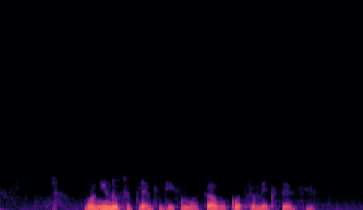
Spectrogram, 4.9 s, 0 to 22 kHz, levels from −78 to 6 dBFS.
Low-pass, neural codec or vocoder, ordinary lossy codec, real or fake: 3.6 kHz; codec, 16 kHz, 1.1 kbps, Voila-Tokenizer; none; fake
